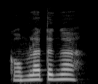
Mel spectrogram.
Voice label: "komla twqá", Apatani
